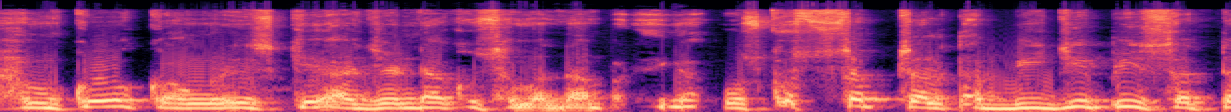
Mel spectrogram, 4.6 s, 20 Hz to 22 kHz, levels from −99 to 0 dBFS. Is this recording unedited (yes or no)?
no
